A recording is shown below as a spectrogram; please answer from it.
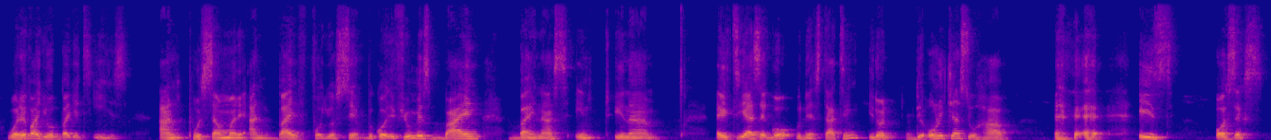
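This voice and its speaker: A man giving a live sales pitch as an emphatic crypto-bro promoter, often stammering and repeating words for emphasis. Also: animated, normal speed, mellow, slightly rough. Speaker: crypto promoter presenting on a live Zoom call. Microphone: online video call.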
